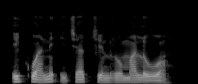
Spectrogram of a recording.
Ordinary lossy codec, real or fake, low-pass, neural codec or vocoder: none; real; 9.9 kHz; none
